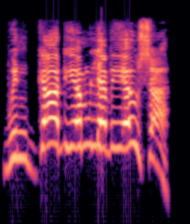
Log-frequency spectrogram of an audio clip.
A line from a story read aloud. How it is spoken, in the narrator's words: he shouted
